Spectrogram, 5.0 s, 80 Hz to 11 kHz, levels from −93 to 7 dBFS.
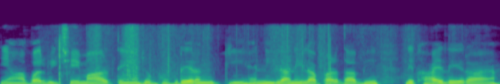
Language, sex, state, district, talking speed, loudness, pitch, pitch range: Hindi, female, Chhattisgarh, Bastar, 225 wpm, -16 LUFS, 180 Hz, 170-190 Hz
